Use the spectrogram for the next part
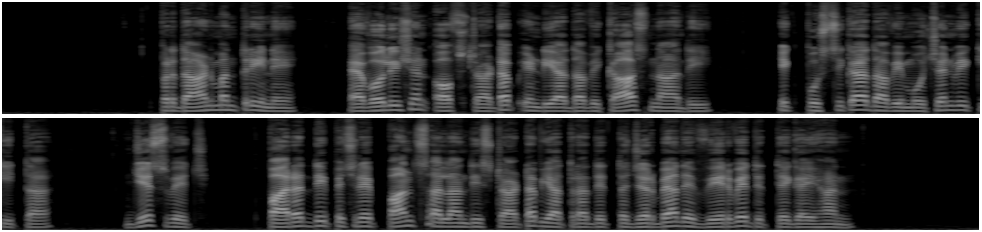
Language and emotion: Punjabi, neutral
